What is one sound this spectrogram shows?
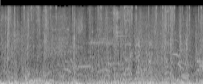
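Video game explosions boom and crackle.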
